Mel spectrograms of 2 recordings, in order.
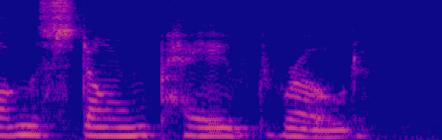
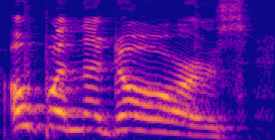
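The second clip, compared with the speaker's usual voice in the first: loud, higher angry command; said angrily; 7 semitones higher, 13 dB louder than usual. A narrator's reading. Steward angrily ordering the soldiers to open doors. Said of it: "he said angrily".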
